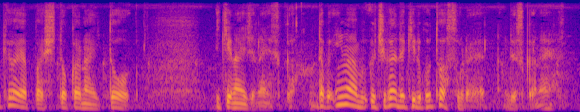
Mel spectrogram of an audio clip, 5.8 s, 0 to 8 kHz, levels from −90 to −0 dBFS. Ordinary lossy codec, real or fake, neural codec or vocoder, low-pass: none; real; none; 7.2 kHz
